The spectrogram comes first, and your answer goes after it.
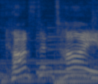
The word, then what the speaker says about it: Constantine: Constantine is actually the proper way to pronounce it, and he says so in the comics. Constantine rhymes with wine, and all the British creators are like, it's pronounced Constantine.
